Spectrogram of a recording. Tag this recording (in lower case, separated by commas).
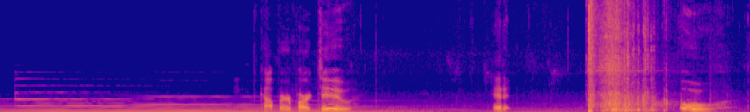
outside, rural or natural, speech, music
